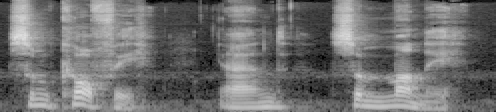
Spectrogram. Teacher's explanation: We don't say 'some' we say 'sm coffee' and 'sm money' because English is a stressed-timed language. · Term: weak form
